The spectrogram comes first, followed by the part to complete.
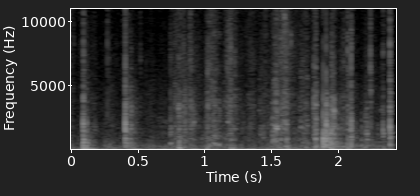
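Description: A deck of tarot cards being shuffled by hand: a quick, irregular run of soft clicks as the cards slide and tap against each other.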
